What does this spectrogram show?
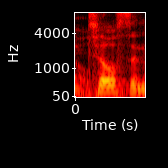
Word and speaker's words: Tilson: Wylie Tilson is how you say the last name, right? Yeah.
